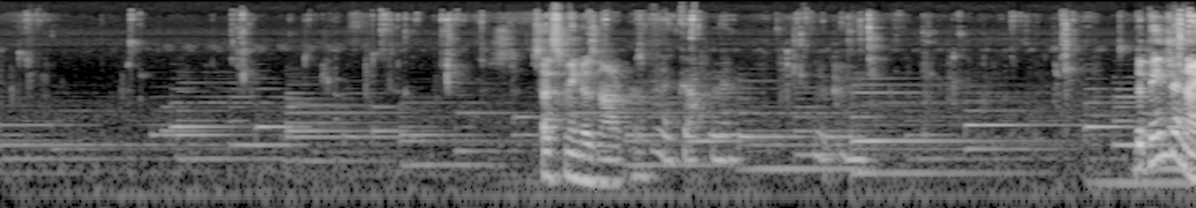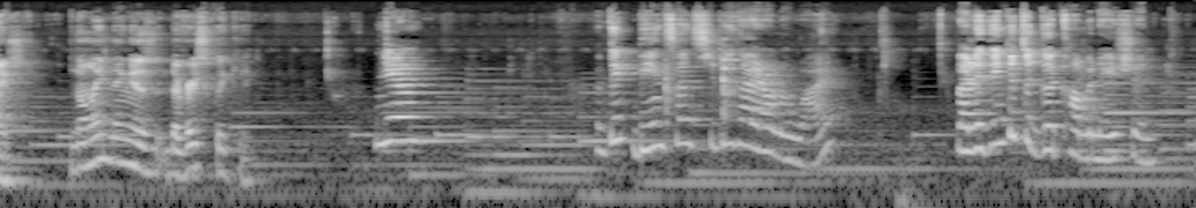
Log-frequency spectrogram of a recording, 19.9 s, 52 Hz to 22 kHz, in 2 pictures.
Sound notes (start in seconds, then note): 6.0 more chewing and nodding in agreement lol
